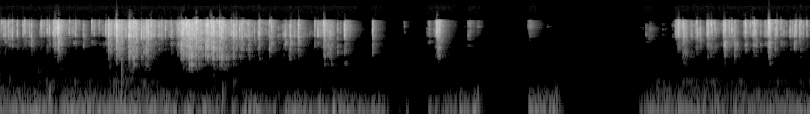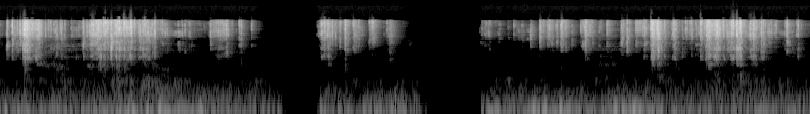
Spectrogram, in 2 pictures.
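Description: Trading-card pack wrappers being torn open and crinkled by hand, in four crackly bursts with short pauses between them.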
